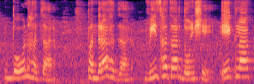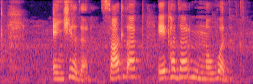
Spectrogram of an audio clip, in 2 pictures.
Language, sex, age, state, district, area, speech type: Marathi, female, 18-30, Maharashtra, Mumbai Suburban, urban, spontaneous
